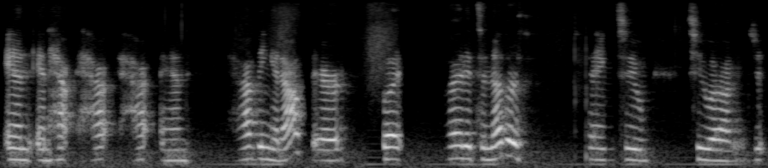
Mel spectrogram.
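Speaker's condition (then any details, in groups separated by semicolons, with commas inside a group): Stuttering; severe stuttering at college start, fluency temporarily improved by drinking alcohol, works as school slp; noticeable stuttering that cannot be hidden, more fluent when drinking then; repeated sounds, repeated words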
